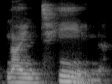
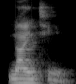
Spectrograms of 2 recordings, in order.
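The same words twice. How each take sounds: First: The stress is on the second syllable. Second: The stress is on the first syllable. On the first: The speaker calls it right. "the stress here is on T" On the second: The speaker calls it wrong. "instead of"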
